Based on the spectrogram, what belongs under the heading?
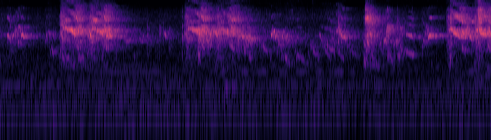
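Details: Budgerigars chattering in rapid harsh squawks and warbled chirps, overlapping bursts roughly every second, bright and scratchy throughout.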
